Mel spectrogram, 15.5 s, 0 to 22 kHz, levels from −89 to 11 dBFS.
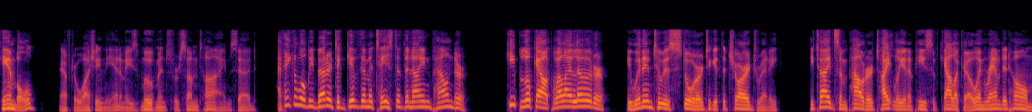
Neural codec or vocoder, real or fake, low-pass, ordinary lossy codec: codec, 16 kHz in and 24 kHz out, 2.2 kbps, FireRedTTS-2 codec; fake; 7.2 kHz; AAC, 48 kbps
